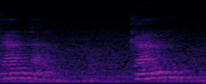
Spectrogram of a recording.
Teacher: Aquí vemos que la sílaba tónica es la antepenúltima. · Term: esdrújulas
